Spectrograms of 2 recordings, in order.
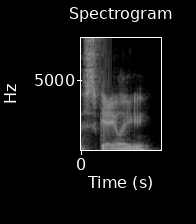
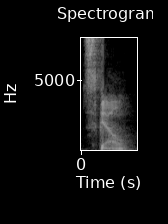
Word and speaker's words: Scale: Scale, not scaly.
